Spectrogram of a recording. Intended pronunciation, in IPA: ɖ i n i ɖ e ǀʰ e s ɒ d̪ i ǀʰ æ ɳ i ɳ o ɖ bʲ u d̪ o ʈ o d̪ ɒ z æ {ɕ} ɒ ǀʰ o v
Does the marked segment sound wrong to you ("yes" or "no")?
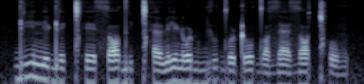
yes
